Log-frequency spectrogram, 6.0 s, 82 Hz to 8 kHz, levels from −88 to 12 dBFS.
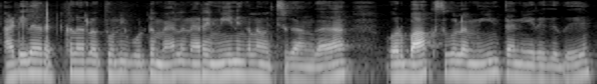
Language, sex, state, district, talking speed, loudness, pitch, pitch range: Tamil, male, Tamil Nadu, Kanyakumari, 140 wpm, -21 LUFS, 130 Hz, 125-140 Hz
